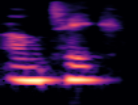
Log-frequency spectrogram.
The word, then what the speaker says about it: Anteac: Ah, now the first problem here in pronunciation phonetically I'm going to go with antique.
